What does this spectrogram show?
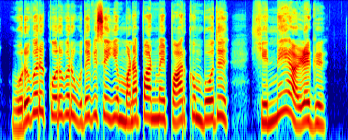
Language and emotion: Tamil, surprised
